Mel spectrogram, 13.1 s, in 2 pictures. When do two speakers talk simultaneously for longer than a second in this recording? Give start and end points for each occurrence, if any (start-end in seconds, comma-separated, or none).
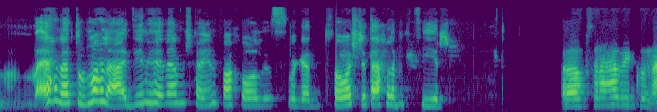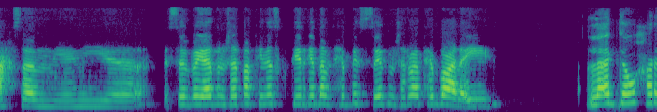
none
